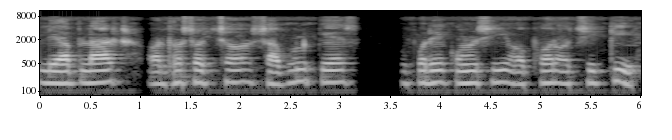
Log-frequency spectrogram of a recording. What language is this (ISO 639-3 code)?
ori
